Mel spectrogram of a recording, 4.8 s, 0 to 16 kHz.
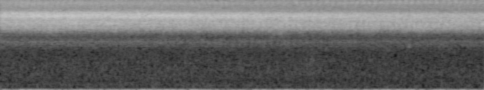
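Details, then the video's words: Summer cicadas in a hillside residential neighbourhood of Nisshin, near Nagoya, Aichi Prefecture, Japan, at 1 PM on 28 July 2021: a steady, high-pitched droning chorus with no breaks and faint low rumble beneath. "Summer Cicadas Sounds"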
